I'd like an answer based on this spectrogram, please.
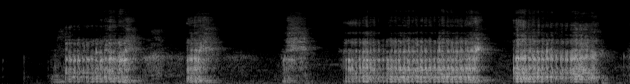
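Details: Aggressive Jack Russell Terrier growling during tug of war: about five throaty, rough growls of roughly a second each, separated by short pauses, with the longest rumbling bout mid-clip.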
